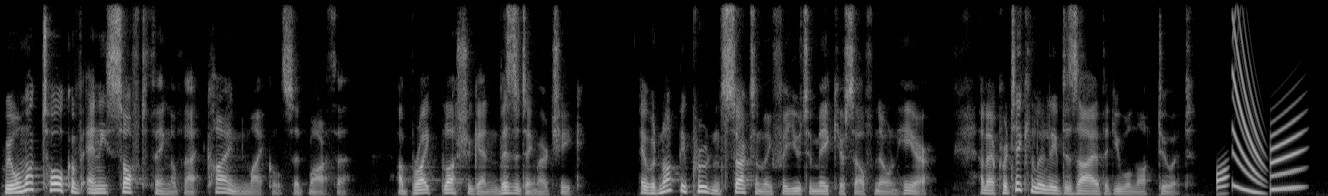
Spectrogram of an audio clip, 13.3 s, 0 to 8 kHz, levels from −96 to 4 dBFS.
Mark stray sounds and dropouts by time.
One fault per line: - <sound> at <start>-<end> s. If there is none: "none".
- chirp at 12.2-13.1 s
